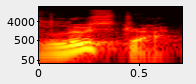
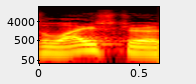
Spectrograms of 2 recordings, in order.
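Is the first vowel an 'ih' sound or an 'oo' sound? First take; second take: oo; ih. First: The first vowel sounds like 'oo'. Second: The first vowel sounds like 'ih'. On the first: This is the original pronunciation of the name. The speaker calls it right. "The real pronunciation is Lustra" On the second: This is the usual reading of the name. The speaker calls it wrong. "we read it as Lystra"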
